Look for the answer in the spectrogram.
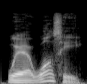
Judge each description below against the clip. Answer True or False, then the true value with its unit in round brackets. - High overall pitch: False (105 Hz)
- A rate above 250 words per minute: False (205 wpm)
